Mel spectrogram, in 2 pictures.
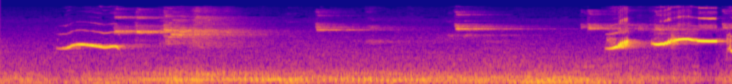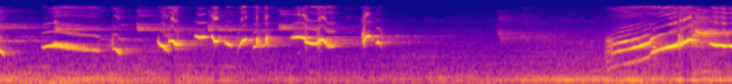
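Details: Oriental magpie-robin (Bagong type), morning and evening singing meant to energise other songbirds. A soft, quiet opening gives way to a rapid run of sharp whistled and chattering notes, then a fast rising sweep at the end.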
